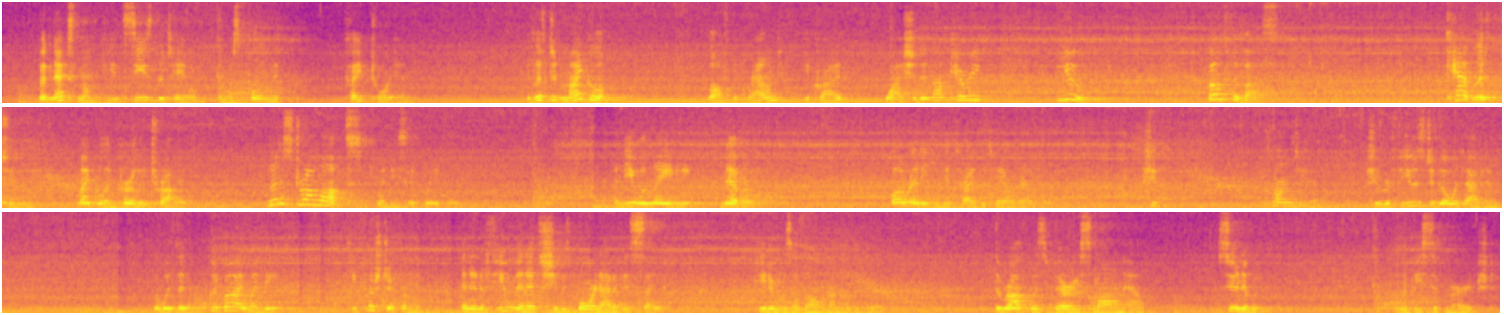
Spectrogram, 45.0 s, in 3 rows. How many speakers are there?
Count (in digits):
1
